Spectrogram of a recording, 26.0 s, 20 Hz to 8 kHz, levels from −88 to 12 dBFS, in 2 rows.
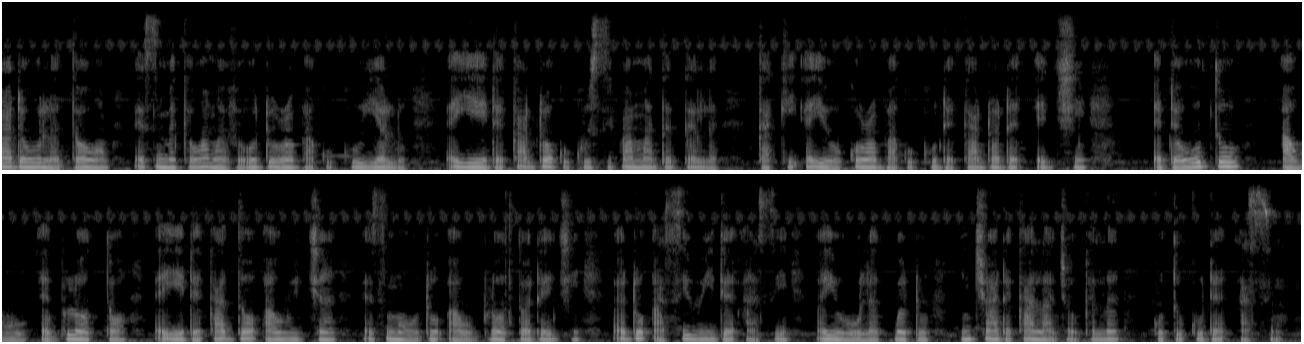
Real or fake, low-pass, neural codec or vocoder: real; 7.2 kHz; none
